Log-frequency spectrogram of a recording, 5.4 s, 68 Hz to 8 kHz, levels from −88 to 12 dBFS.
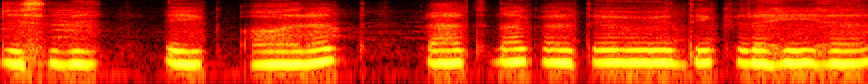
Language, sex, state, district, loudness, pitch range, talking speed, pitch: Hindi, female, Jharkhand, Deoghar, -13 LUFS, 220-235 Hz, 100 wpm, 230 Hz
